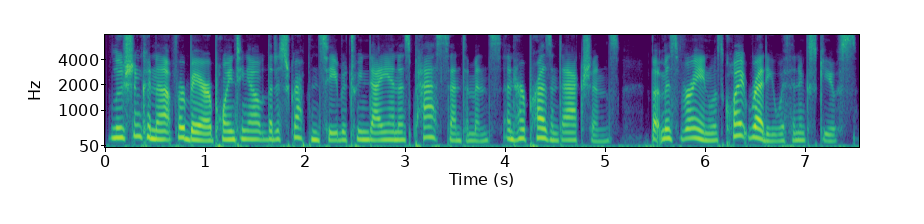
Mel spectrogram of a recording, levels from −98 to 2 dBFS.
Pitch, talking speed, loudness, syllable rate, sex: 215 Hz, 200 wpm, -19 LUFS, 5.8 syllables/s, female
